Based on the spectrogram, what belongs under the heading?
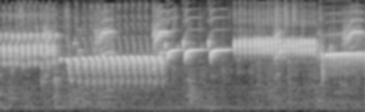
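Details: A male white Belgian canary sings bright, high rolling trills, each a rapid run of identical notes, shifting abruptly between pitches every second or so, courting a female before breeding.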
